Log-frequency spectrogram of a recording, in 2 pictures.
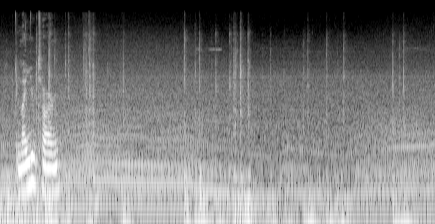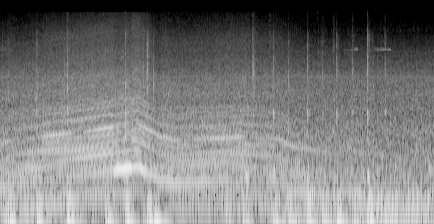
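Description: A car engine hums and revs up, then eases off.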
